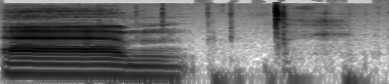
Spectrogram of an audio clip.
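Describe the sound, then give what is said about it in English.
A sustained humming voice fades out, followed by a short burst of scattered typing on a computer keyboard, irregular clicks and taps with one sharper keystroke. “Hang on. I'm typing here.”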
